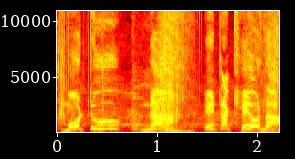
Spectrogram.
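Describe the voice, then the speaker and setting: A man's voice: extremely high pitch, expressive, slow, heavily acted. A man voicing a cautious, nagging cartoon sidekick who scolds and warns his friend. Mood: anxious warning. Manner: nagging, admonishing. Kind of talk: children's cartoon acting. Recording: loud music bed. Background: loud music.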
